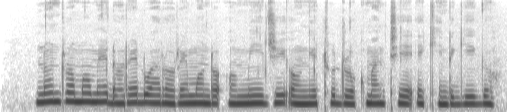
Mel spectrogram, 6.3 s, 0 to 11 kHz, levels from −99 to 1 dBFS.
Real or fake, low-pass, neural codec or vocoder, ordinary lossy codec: real; none; none; none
